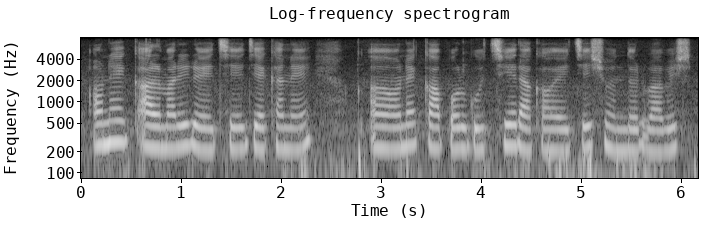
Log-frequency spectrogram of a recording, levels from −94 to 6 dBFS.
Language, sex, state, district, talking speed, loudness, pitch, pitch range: Bengali, female, Tripura, West Tripura, 115 wpm, -18 LUFS, 220 Hz, 210-235 Hz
